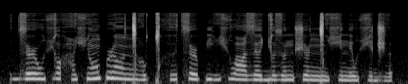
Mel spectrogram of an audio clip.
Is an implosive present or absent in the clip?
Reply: absent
